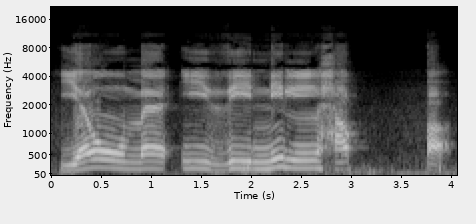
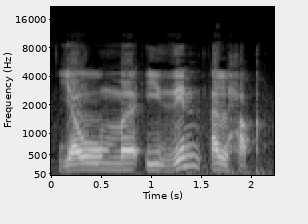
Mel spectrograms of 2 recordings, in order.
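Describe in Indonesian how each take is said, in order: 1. Huruf n disambung ke kata berikutnya dengan bunyi i. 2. Huruf n dan kata berikutnya diucapkan terpisah.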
